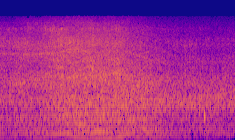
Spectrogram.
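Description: A car drives along a road with a broad, low rumble of engine and tyres. The noise swells slightly midway and then eases a little, with no voices heard.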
